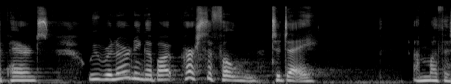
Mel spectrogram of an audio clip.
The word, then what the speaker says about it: Persephone: we were learning about persephone today and mother said what and i said persephone she said you mean persephone the teacher had told us we pronounced that word persephone they then followed an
